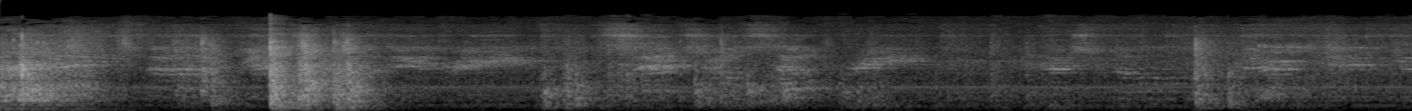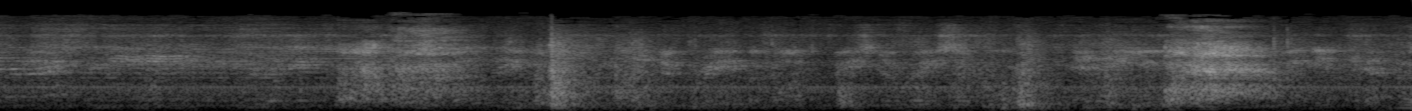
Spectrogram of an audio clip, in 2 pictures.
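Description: A few light knocks and clicks from hands working a clamp inside a model jet fuselage, the sharpest about a second and a half in, over faint background voices and music.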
